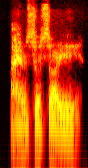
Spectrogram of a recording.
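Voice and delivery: apologetic imitation of a French interviewer; lightly imitated French accent. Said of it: "with the accent that you were doing".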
